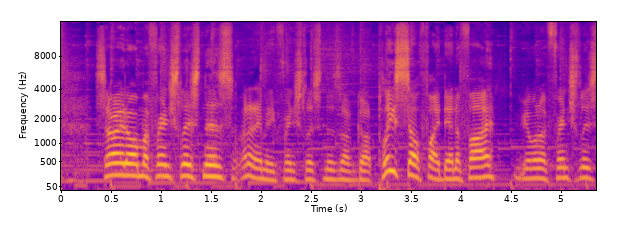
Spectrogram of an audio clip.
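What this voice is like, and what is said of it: Usual voice. Nothing is said of it.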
